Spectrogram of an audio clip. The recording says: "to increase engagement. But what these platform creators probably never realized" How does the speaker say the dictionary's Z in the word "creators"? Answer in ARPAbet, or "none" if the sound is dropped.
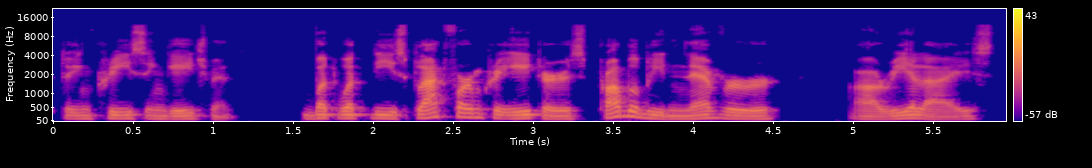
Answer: S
